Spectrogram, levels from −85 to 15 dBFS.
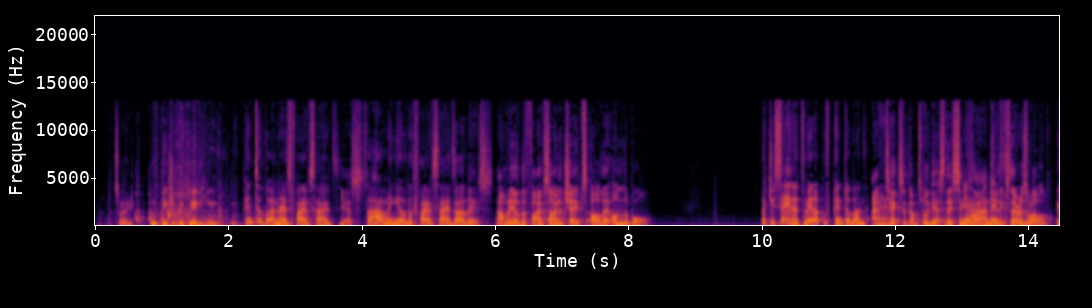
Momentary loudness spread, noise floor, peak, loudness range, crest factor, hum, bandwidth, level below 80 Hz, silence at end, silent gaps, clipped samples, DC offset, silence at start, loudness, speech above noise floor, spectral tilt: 8 LU; -64 dBFS; -2 dBFS; 3 LU; 18 dB; none; 13 kHz; -56 dBFS; 0 s; none; under 0.1%; under 0.1%; 0.3 s; -19 LUFS; 46 dB; -5.5 dB/octave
